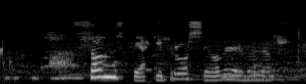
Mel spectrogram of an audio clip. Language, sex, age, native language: Icelandic, female, 11, Icelandic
